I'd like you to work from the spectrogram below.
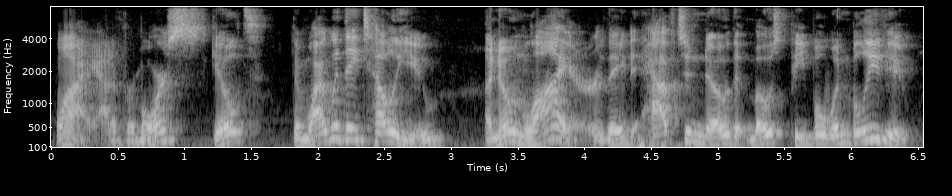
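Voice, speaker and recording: A man's voice: on the high side, very animated, moderate pace. A man voicing a sceptical, accusing male news reporter in a comedy press conference sketch.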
